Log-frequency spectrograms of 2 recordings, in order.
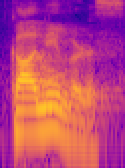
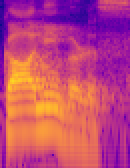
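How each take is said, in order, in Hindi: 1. 'niv' के बाद का स्वर हल्का 'uh' है। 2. 'niv' के बाद का स्वर हल्का 'uh' है।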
